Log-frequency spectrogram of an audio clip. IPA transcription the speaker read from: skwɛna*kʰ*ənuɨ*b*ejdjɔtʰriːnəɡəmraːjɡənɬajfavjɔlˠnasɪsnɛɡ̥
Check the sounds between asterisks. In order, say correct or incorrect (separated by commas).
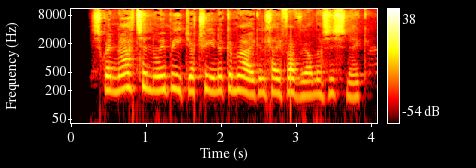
incorrect, correct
